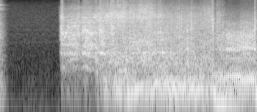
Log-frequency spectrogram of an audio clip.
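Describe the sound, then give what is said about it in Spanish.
After a brief silence, a car engine abruptly starts up and keeps running loud, a steady rough rumble with a slight rattling edge to it. No voices. “¿Auto te está mandando señales? ¿Ese ruidito?”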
